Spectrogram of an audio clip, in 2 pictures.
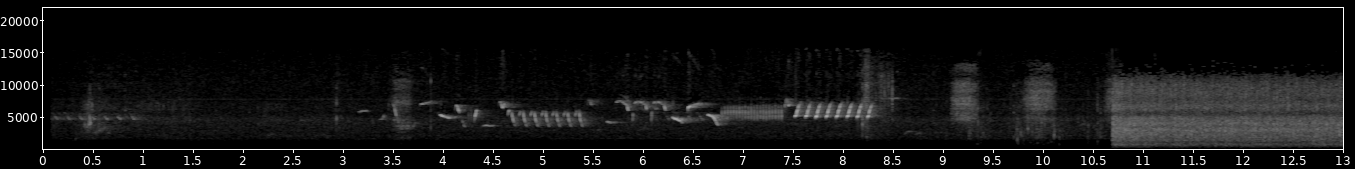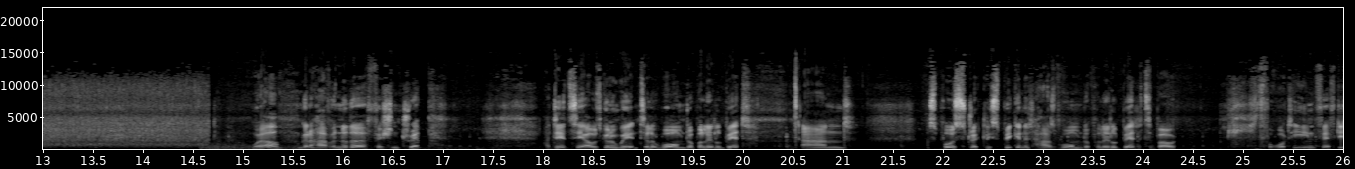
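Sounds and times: songbird singing: 0.1 - 1.1, 2.2 - 9.2, 20.5 - 25.8
rippling stream: 9.2 - 14.8.

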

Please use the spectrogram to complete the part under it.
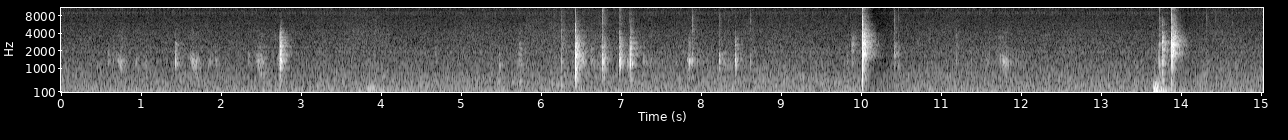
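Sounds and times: go stones clicking on wooden board: 5.5 - 8.7, 9.8 - 10.6, 13.7 - 14.1.

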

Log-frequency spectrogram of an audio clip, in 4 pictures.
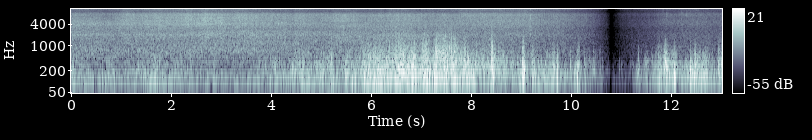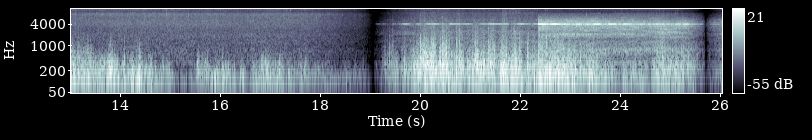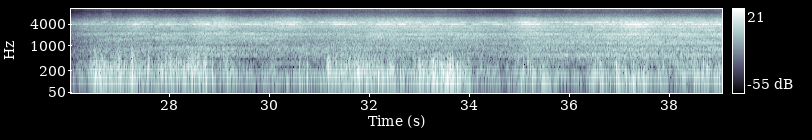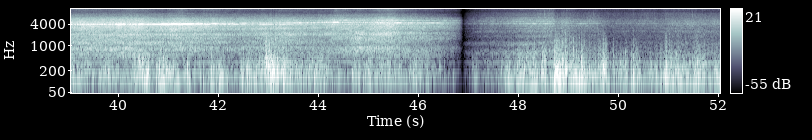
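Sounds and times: high fan whine: 0.0 - 17.9, 19.2 - 52.0
jet engines at high power: 0.0 - 52.0.

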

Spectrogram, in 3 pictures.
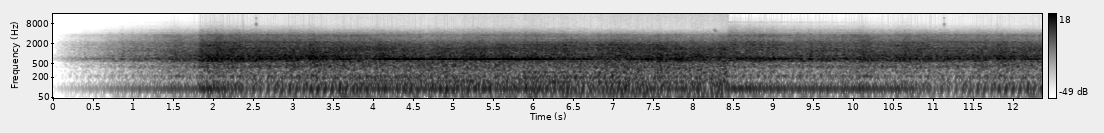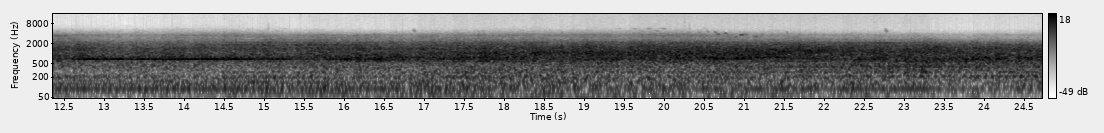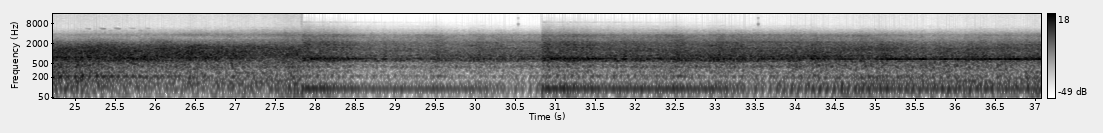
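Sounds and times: freight train rolling over rails: 0.6 - 37.0
faint steady tone: 12.6 - 27.8.

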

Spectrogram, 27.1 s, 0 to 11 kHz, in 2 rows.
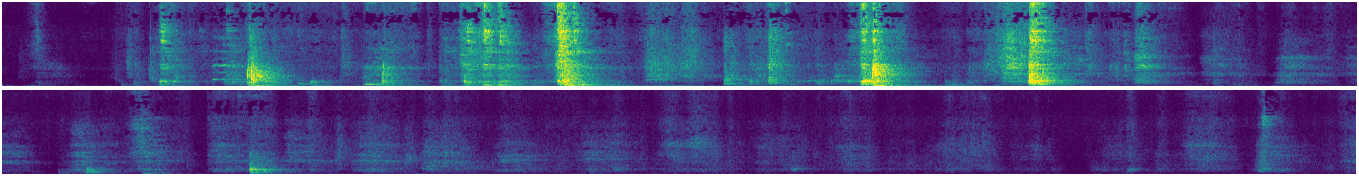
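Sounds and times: person landing on floor thuds: 1.6 - 6.6, 8.4 - 10.8.

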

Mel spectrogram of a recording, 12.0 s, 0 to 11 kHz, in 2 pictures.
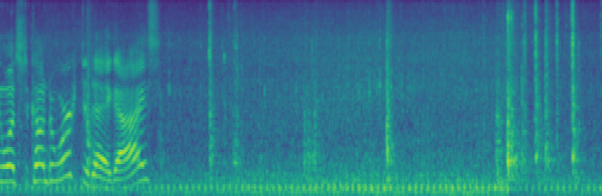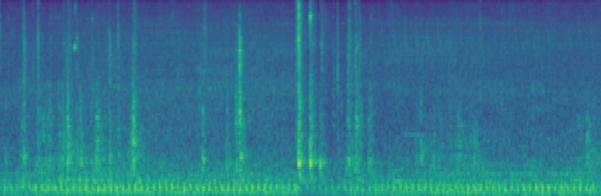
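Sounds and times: engine idling: 0.0 - 12.0
metallic clicks and clanks: 0.8 - 4.1, 4.9 - 10.9.

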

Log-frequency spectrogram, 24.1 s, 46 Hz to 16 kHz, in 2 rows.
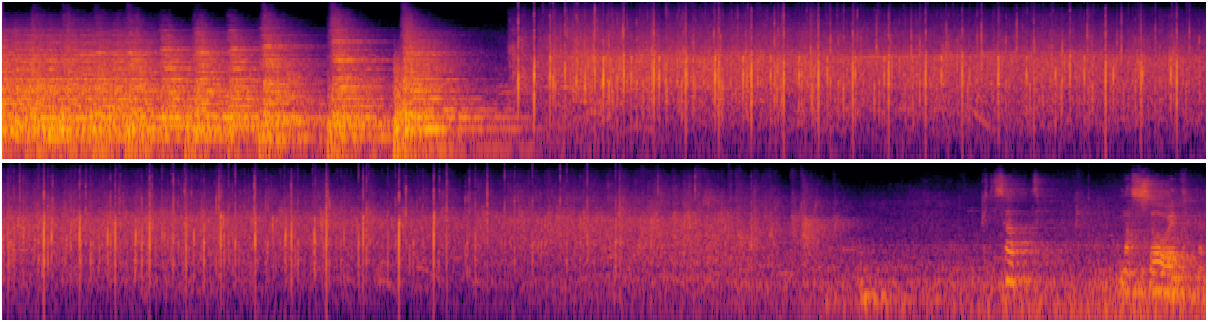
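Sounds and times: audience clapping: 5.0 - 20.6.

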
